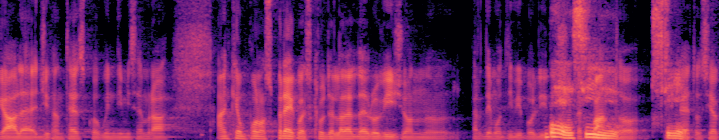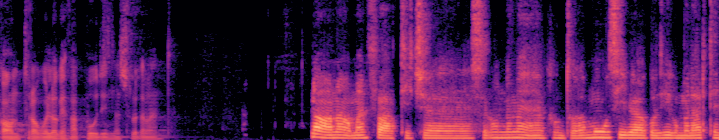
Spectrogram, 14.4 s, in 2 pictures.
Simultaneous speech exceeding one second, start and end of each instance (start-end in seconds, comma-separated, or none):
5.4-6.9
